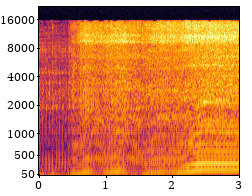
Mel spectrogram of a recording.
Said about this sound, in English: So, in other words, what you do is you take your mini chainsaw, right? And so you get that thing started. Hold on a second. Here we go.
